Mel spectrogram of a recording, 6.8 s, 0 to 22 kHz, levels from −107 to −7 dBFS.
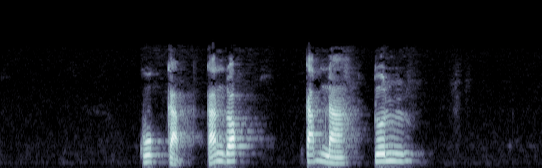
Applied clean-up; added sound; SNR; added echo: none; none; none; none.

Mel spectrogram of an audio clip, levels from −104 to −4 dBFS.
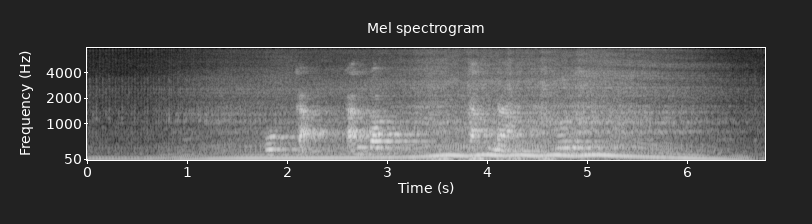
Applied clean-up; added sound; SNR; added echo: none; Car passing by / Idling; -2 dB; reverberation time 0.9 s.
